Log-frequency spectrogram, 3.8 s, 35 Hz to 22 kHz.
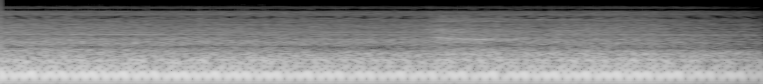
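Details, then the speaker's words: OBS truck that only clicked, started after replacing the starter and a blown 40 A fuse: low, smooth rumble at steady idle, no clicking, knocking or stumbling; normal idle. "Well, got it started. It's about time."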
